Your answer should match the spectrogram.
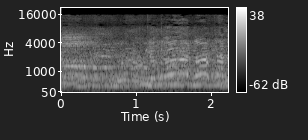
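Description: Several people talking and calling out at once, their voices overlapping, growing busier and louder in the second half.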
